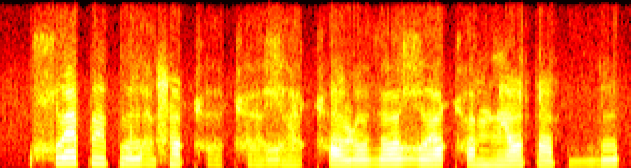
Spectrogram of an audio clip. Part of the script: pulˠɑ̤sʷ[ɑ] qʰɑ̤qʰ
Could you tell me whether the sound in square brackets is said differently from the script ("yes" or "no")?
yes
